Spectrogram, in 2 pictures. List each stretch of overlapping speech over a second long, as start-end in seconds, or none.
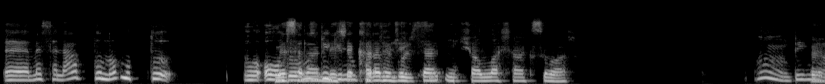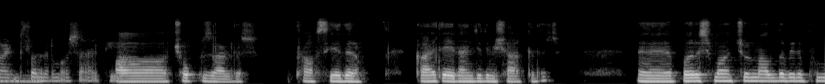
2.8-4.4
